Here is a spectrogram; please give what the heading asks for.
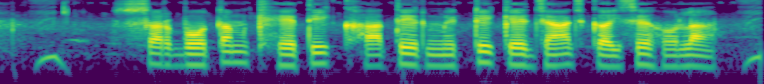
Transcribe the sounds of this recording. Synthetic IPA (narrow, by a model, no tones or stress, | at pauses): səɾboːt̪əmkʰeːt̪ikʰaːt̪iɾmɪʈːiked͡ʒãːt͡ʃkəɪseɦoːlaː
